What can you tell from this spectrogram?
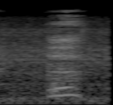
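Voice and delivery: soft, quick intake of breath; small gasp. A narrator's reading. Toucan hears the high expectations, small worried gasp. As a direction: gasp quietly in sudden worry. Reaction to the friends' big expectations.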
